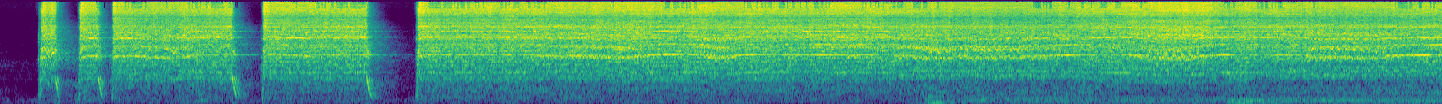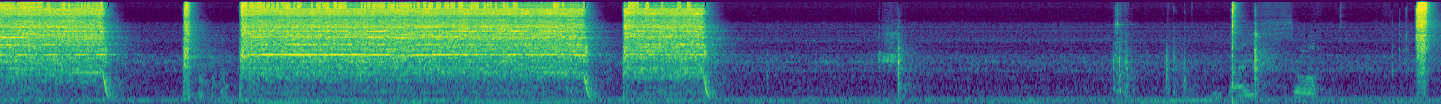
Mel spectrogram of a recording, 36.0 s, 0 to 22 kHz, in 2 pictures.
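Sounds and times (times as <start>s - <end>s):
power drill boring with whine: 0.5s - 19.6s, 21.0s - 27.0s
low hum: 11.4s - 15.9s.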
